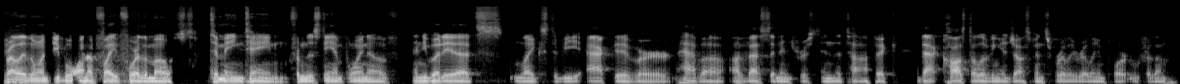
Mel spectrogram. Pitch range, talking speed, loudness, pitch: 70-80 Hz, 210 wpm, -18 LUFS, 75 Hz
